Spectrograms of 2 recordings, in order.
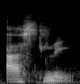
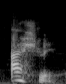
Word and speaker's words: Astley: My surname is Astley, A-S-T-L-E-Y. And everyone, most people pronounce it Ashley. And it drives me doolally, it's pronounced.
